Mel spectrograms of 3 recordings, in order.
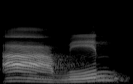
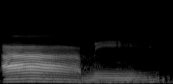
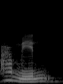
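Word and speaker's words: Aamiin: Supaya kabul sama-sama itu setiap doa yang dilantunkan kita juga paham sehingga kita amin. A-nya panjang, Pak. Amin. Kalau amin nanti itu 2024. Ya. Jadi harus amin.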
